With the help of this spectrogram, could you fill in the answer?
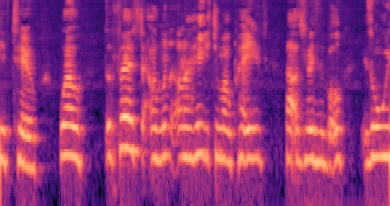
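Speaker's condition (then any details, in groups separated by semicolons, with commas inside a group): Cerebral palsy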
